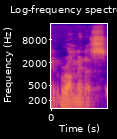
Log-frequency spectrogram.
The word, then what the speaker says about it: Romulus: from the Roman mythology there is no real point in going through how to say them in Swedish specifically the English way is very close and I would say that it will more than suffice so basically Romulus will do just fine next we move on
